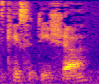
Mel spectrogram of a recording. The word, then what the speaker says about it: quesadilla: Like, the double L is so different. It's like shh instead of, like, the Y sound. Like, instead of quesadilla, it's quesadisha.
